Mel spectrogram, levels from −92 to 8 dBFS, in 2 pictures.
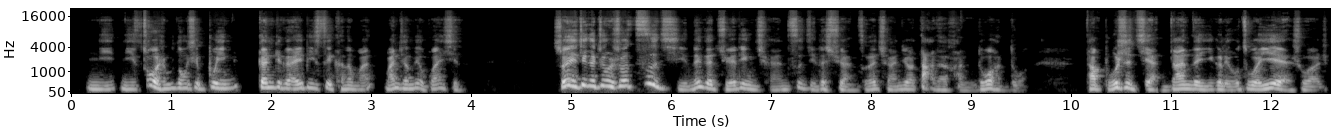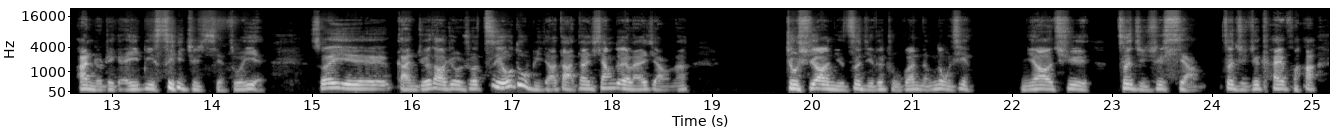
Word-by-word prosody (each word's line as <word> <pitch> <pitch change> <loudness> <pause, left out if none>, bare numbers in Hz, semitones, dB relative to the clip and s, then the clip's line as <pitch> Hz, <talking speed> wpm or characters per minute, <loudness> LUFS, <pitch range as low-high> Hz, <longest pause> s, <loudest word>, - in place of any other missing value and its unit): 你 135 0 -6
你 135 -3 -7
做 130 - +5
什 150 - -3
么 160 - -4
东 175 -1 -4
西 - - -3
不 165 +7 +1
应 170 +5 -3 0.2
跟 195 0 +6
这 200 - -2
个 165 -3 -1
A、 160 +3 +2
B、 185 -1 -5
C 160 - -2
可 140 - -10
能 140 -1 -5
完 125 0 -11
完 - - -2
全 160 -3 -4
没 170 - -5
有 155 - -6
关 150 +7 -8
系 130 - -9
的。 105 - -23 0.9
所 225 - +7
以 240 - +8
这 290 - +5
个 250 - +4
就 255 0 +1
是 215 - +5
说 250 +1 +3
自 305 +7 +4
己 145 -6 -5
那 165 - -1
个 180 -7 +1
决 130 -1 -3
定 155 -5 -3
权、 115 +1 -11
自 155 +10 -5
己 130 -6 -13
的 140 - -5
选 120 -6 -5
择 120 +6 -7
权 125 -3 -10
就 135 0 -4
大 135 - -2
得 110 -2 -10
很 95 -1 -20
多 140 +10 0
很 125 - -10
多， 100 - -22 0.6
它 145 - +3
不 145 +6 +1
是 180 -2 +2
简 120 -4 -1
单 150 +5 +1
的 145 - +2
一 125 0 -6
个 135 - -2
留 120 0 -8
作 135 0 0
业 155 - +4
说 115 +2 -10
这 115 - -28
按 150 -2 +5
照 115 - -5
这 125 +2 -5
个 125 - -11
A、 130 +2 -1
B、 150 +1 -1
C 130 - +3
去 130 -1 -5
写 110 -2 -9
作 125 +7 -5
业， 155 0 -1 0.4
所 175 +2 +3
以 150 -5 +4
感 130 -6 -1
觉 145 +5 +1
到 160 -2 +3
就 150 0 0
是 - - -8
说 155 +3 0
自 180 - 0
由 200 +5 +7
度 290 -3 +5
比 130 -5 -6
较 120 0 -5
大。 - - 0
但 155 -2 -1
相 170 +5 -1
对 165 -5 +3
来 130 0 -1
讲 120 -5 -8
呢， 130 +2 -10 1.0
就 160 - +6
需 155 +3 +3
要 160 -2 +7
你 130 -3 -1
自 150 +7 0
己 120 -3 -6
的 135 +3 -2
主 120 -4 -10
观 135 +4 -3
能 125 +2 -8
动 150 -4 -2
性， 145 -1 -5 0.5
你 125 - -9
要 145 +1 +3
去 135 -4 -2 0.2
自 175 -1 +3
己 125 -4 -6
去 110 +7 -3
想、 135 - -1
自 170 -7 +1
己 120 -4 -6
去 150 - -1
开 155 +1 +2
发。 135 -3 -3
140 Hz, 285 characters per minute, -23 LUFS, 125-160 Hz, 1.0 s, 以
